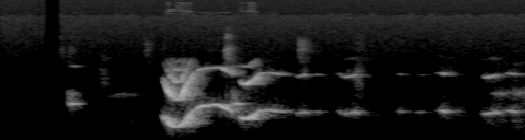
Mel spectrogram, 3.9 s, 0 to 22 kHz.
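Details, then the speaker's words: Warbling rising and falling tones over a quiet threshold on a Minelab GPX-6000 with a modified figure-8 coil; ferrite in the coil gives hot-rock false signals that ground balance cannot cancel. "got too much ferite and everything sitting in the co hang on"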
